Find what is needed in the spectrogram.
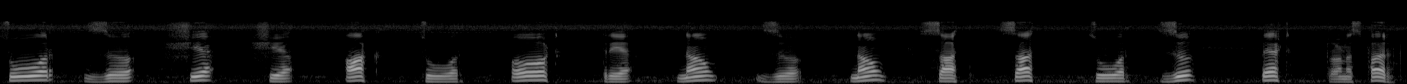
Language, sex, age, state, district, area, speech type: Kashmiri, male, 30-45, Jammu and Kashmir, Ganderbal, rural, read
